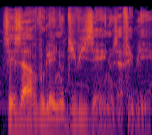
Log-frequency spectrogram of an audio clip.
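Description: Very deep, gravelly old Gaul. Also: male voice, brisk, faint music behind, exaggerated voice. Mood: grave, regretful. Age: older. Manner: solemn, weighty. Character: grave, proud old Gaulish nobleman and father. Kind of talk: dramatic dialogue and reflective narration in animated docudrama.

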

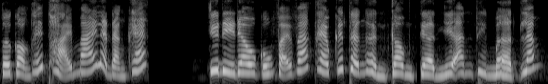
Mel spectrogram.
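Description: A woman's voice: sits high, expressive, fairly quick, fairly bright tone, no room sound, clean studio sound. A woman voicing a perky, argumentative young cartoon goat. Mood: cocky. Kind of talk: cartoon voice acting.

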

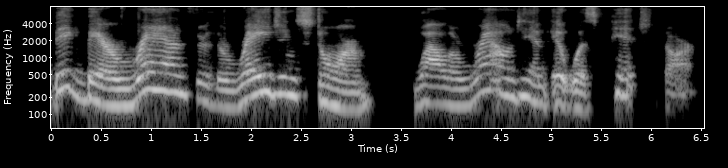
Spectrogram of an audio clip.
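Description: A woman reads a children's picture book in a low voice with a lot of melodic movement. She takes her time and explains things simply for young listeners. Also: big pitch swings, slow, fairly bright tone. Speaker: children's story reader.

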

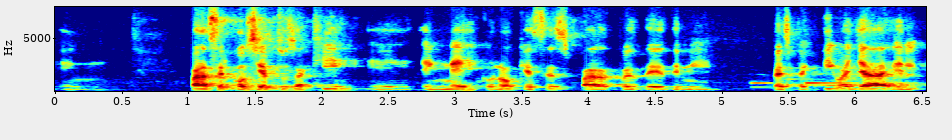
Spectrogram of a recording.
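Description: Man, Costa Rican accent, dull echoey call audio, fairly low pitch, casual guest musician. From Costa Rica. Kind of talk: casual interview answers. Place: indoor room, roomy. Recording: roomy, muffled, noisy video call.

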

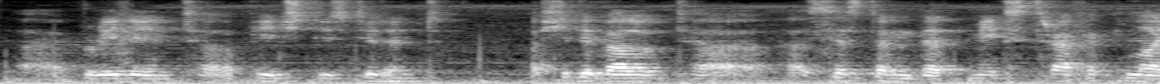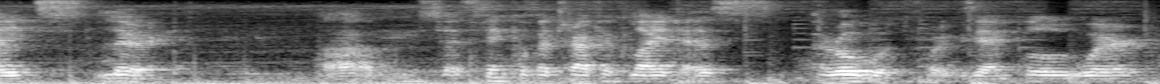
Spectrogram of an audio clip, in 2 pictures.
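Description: A middle-aged man from Egypt, an engineering professor, explaining his research in a measured way with frequent ums and uhs, recorded in a large open-plan control center. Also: mid-range voice, gravelly. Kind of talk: interview about his research. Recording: roomy, distant sound with music under it.

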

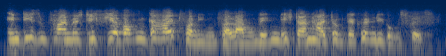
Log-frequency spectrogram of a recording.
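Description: An older woman acting in a German radio play as a shrewd, unflappable elderly lady sleuth, dry and brisk. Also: sits high, fairly bright tone. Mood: dry, composed. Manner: dry, brisk, quick-witted. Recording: muffled radio play audio with noise.

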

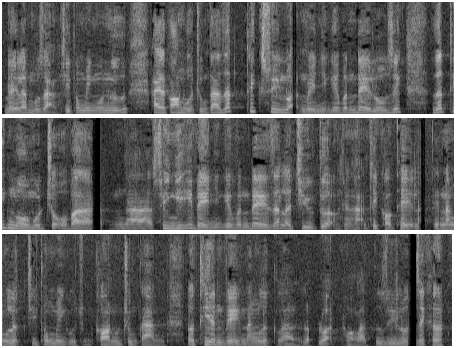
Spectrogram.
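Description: A man in his thirties, an expert guest in a TV studio interview, explaining at a measured pace with many hesitation fillers, on a lapel mic. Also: a little high, animated, slightly rough. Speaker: child psychology expert guest.

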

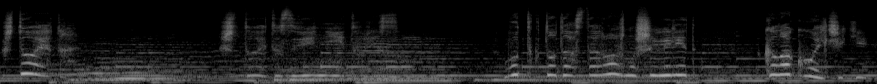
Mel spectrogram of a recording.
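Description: An actress playing a wonder-struck, gentle young village girl in a Soviet radio fairy tale. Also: very high voice, steady tone, a little slow, long pauses, loud music behind the voice. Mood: hushed wonder.

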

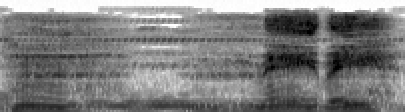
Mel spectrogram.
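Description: An actor playing an eerie, amused, scraggly middle-aged man in a horror audio drama, with a slow, drawling delivery. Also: mid-range voice. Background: music.

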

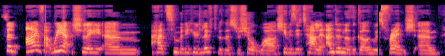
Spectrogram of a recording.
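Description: A woman's voice: medium pitch, brisk, fairly bright tone. A woman hosting a casual online interview, effusive and often restarting her sentences. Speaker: host.

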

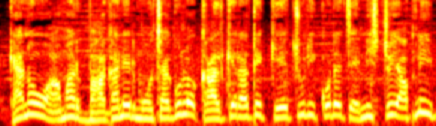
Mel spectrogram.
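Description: A man's voice: extremely high pitch, very fast, darkish tone. A man voicing a hot-tempered village garden owner in a fairy tale cartoon, speaking emphatically. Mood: angry, accusing.

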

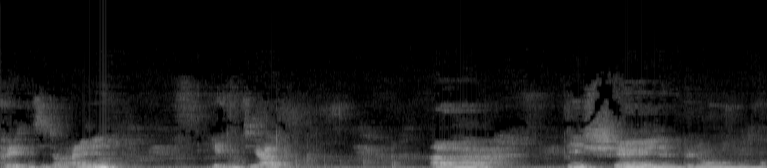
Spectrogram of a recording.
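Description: A man's voice: lowish voice, very slow, pauses often, darkish tone, low-quality recording. A man playing a fussy, proud, elderly caretaker with a homely, self-important manner in a 1970s German radio play. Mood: genial, fussy. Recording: hissy 1970s radio drama recording.

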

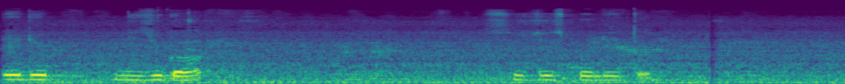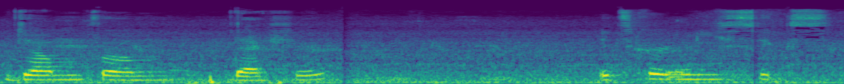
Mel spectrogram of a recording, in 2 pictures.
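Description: A woman's voice: medium pitch, flat delivery, slow pace, long pauses, background noise. A young adult woman with a Malaysian accent, chatting casually to her camera in a vlog. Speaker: vlogger. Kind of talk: casual vlog chat mixing Malay and English. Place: large wood-panelled resort house, indoors.

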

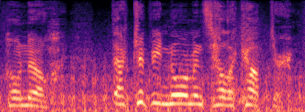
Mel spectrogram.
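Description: An actor playing a young, earnest superhero in conversational video game drama. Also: male voice, very high voice, a little fast, background noise. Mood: reassuring. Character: young male superhero, earnest, burdened, quippy.

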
